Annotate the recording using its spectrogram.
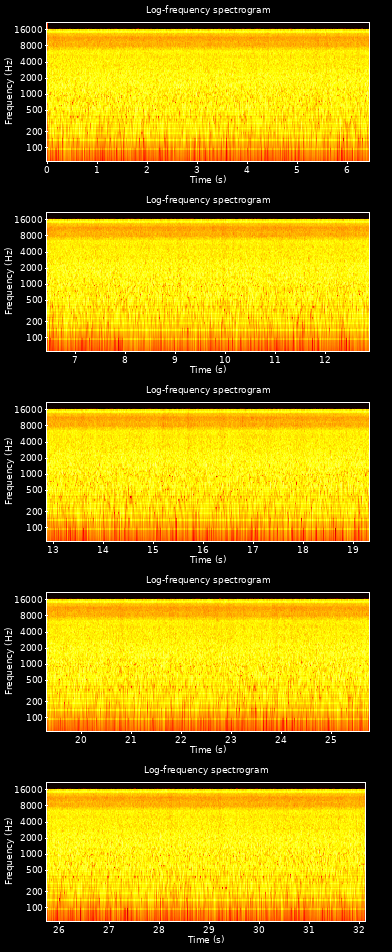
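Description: Waterfall pouring and splashing down a rock face: a loud, steady rush of falling water.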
